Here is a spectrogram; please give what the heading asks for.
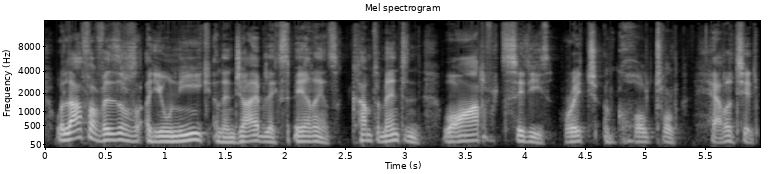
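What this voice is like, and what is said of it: Put-on Waterford Irish accent. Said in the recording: “I'll turn into Waterford accent here”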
